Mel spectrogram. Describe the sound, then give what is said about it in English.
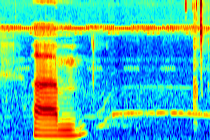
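A coyote howl: a thin, clear tone that slides upward and then holds steady and fairly quiet. Just before it comes a louder, brief harmonic wailing cry that falls away at its end. “I don't like this. The coyote. Oh, it scares me.”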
